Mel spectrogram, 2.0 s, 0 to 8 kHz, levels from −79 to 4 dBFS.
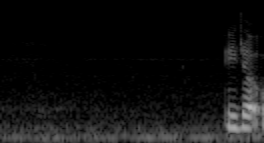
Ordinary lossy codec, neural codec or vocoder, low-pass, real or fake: none; none; 7.2 kHz; real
